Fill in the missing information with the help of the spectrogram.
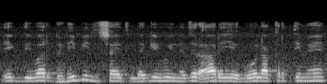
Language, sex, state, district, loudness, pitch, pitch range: Hindi, male, Rajasthan, Bikaner, -16 LUFS, 165 Hz, 155-170 Hz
